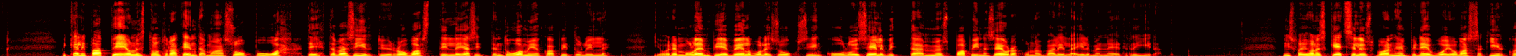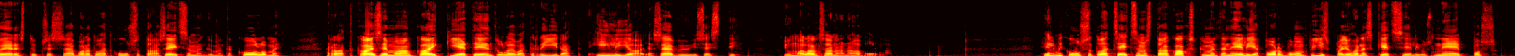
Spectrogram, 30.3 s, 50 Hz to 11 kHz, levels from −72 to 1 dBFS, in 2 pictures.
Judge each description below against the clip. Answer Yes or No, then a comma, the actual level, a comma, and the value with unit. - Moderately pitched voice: No, low, 120 Hz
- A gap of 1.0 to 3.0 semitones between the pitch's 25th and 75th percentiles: No, wide, 5.4 semitones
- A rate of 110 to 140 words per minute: No, average, 100 wpm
